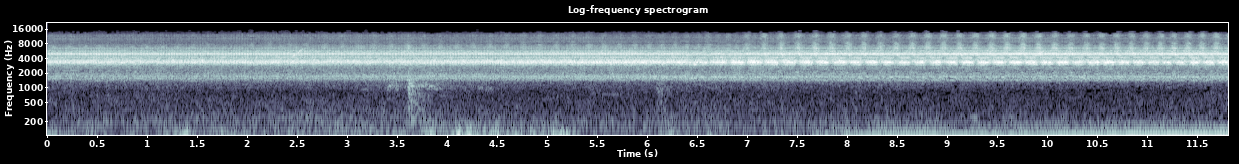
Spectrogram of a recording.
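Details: Cicadas in wooded countryside of Sakon Nakhon, Thailand, recorded on a GoPro Hero 9: a dense, steady high buzzing drone with layered bands, a pulsing rattle building in the upper range toward the end, and low rumble beneath.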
